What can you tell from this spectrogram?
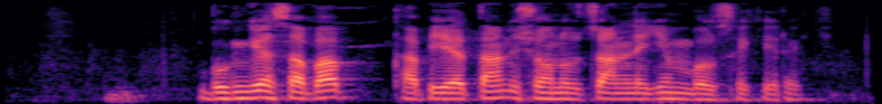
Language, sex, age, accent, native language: Uzbek, male, 18-24, Andijon, Uzbek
